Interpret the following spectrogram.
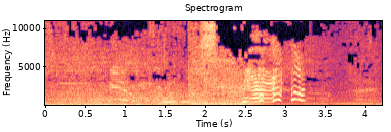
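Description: City bus engine rumbling at the curb, heaviest in the first two seconds, then settling into a steady low hum. Crowd voices chatter over it just before the end.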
